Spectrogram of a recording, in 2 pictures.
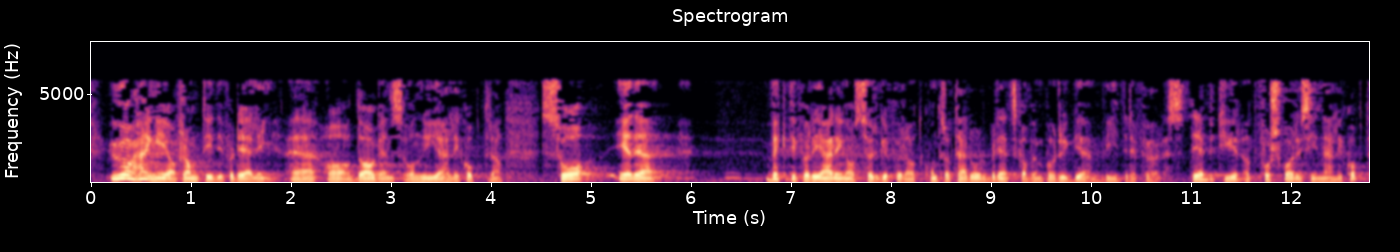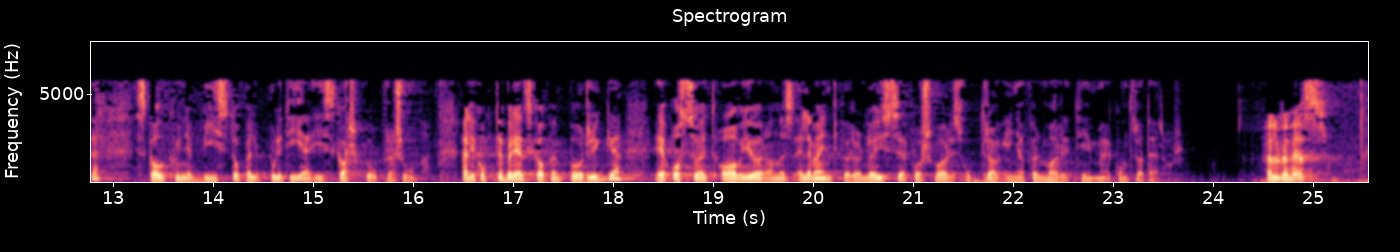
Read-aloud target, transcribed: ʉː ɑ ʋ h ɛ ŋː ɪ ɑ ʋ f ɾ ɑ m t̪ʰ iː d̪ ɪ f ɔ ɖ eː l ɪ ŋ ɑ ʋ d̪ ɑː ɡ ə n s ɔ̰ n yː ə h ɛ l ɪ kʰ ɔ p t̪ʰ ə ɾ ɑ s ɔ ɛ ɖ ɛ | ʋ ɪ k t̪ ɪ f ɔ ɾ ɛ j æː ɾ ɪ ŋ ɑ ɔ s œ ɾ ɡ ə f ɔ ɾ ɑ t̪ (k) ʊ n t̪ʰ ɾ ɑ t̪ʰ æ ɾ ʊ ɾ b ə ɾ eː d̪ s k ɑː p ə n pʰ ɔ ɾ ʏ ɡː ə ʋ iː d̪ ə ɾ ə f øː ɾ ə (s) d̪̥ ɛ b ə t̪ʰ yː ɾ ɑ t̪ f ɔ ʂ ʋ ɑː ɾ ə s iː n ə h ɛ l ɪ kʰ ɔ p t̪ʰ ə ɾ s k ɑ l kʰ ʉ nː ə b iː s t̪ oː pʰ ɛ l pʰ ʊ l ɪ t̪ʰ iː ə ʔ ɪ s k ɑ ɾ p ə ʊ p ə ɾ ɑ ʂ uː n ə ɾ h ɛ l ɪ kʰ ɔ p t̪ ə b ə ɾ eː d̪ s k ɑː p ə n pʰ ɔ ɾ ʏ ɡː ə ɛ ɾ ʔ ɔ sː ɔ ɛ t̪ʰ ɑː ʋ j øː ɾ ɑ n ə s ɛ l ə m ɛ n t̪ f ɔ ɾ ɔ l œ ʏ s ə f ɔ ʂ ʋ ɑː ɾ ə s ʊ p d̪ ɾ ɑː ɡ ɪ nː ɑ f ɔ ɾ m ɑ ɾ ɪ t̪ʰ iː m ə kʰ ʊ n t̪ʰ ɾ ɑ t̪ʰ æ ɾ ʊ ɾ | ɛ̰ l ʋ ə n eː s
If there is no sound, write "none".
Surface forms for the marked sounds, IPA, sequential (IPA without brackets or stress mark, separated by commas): kʰ, s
